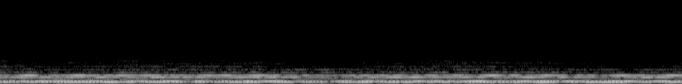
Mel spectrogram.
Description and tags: Loopable hum
This is a sci-fi/eerie hum which can be looped. I made this by recording myself playing my tin whistle.
I then trimmed and edited the recordings with paulstretch and other effects.
•Credit as Patrick Corrà
•Buy me a coffee
alien, eerie, fiction, hum, loop, loopable, science, science-fiction, soundscape, space, spaceship, starship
